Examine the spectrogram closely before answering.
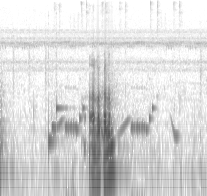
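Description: Short game chimes and blips play as a dialogue opens.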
